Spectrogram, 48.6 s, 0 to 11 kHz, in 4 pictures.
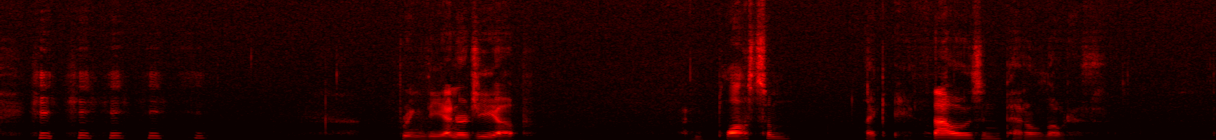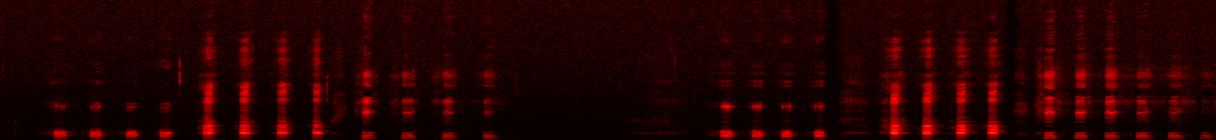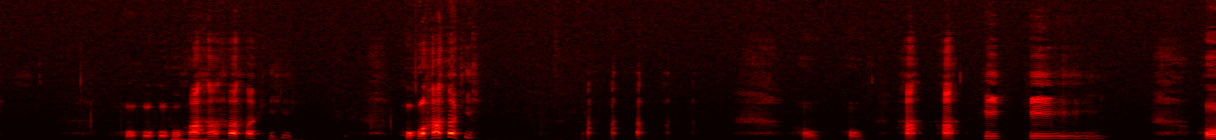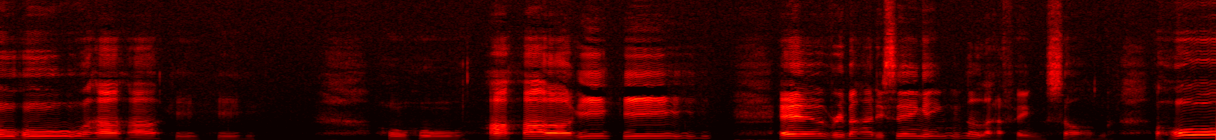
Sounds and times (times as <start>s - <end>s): Speech: 4.0s - 5.3s, 7.1s - 7.9s, 8.7s - 11.0s.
